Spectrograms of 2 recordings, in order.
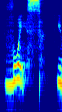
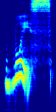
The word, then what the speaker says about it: voice: the c says oys voice don't say voicey the c pardon me the e is only there so that the c can become a cat it doesn't make any sound let's look at a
